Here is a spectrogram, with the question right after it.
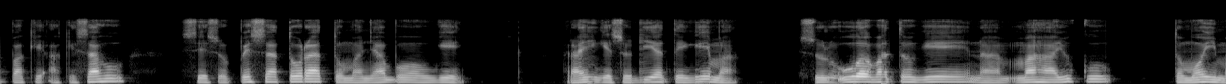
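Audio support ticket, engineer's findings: Short concealed packet loss, 5.75 s, 5.85 s, 5.89 s. Three brief smears, roughly 20 ms of audio missing at each. Jitter buffer/decoder concealment: the receiver extends the preceding sound, pitched or noise-shaped, then crossfades back into real audio. The last two holes sit back to back, giving a slightly longer wobble near 5.9 s. A consonant there may drop out.

Repeated packet loss (robotic sound), 6.29–8.92 s. Choppy texture with pieces of speech missing. Eighteen separate holes in under 3 s, longest 43 ms, about 13% of the stretch synthesized by concealment. Each patch extrapolates the last sound before the next loss arrives, so the repeated extensions stack into choppy sound. The network path is the probable source. Sound is band-limited at 8 kHz, which points to an Opus call codec at around 32 kbps.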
